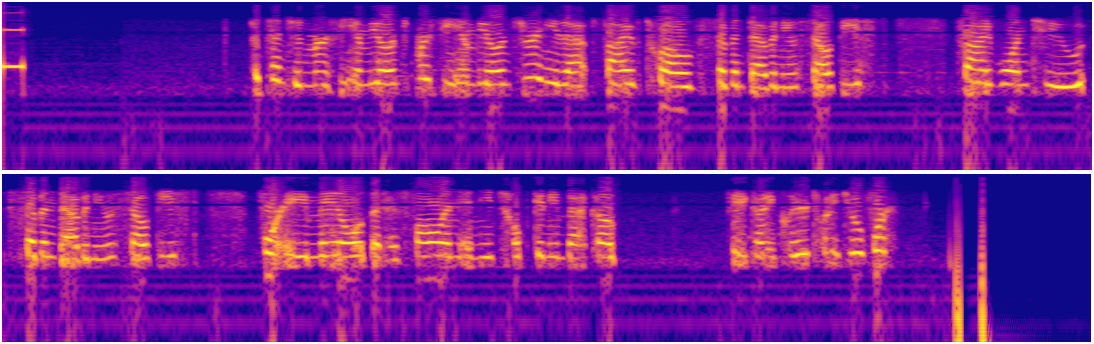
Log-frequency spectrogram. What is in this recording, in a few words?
Oelwein Ambulance, dispatch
